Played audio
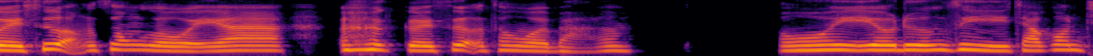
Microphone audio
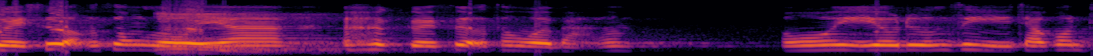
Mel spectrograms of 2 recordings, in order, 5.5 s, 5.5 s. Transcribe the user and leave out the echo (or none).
Ừm,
